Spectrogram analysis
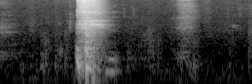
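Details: A quick intake followed by one sharp, hissing explosive burst and a faint breath; a single sneeze from an adult woman.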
